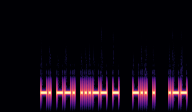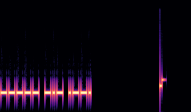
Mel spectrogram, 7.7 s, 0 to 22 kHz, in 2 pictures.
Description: Morse code, heard as a keyed tone, about 30 wpm, 700 Hz. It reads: NG3T DE W0KP
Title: USA Callsign DE Callsign - 4 Characters - 30wpm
